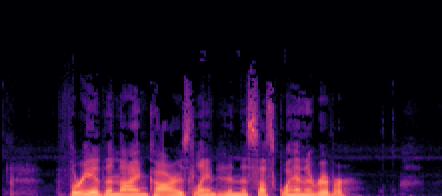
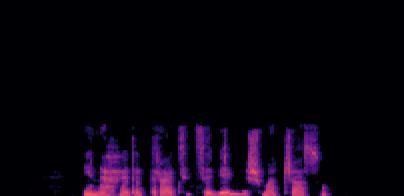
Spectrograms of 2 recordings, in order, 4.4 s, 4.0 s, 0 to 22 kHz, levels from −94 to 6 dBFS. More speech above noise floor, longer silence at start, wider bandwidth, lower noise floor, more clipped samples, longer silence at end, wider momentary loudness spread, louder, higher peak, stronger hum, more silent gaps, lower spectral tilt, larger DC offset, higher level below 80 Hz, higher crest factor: second, 44 dB vs over 54 dB; second, 0.7 s vs 0.85 s; first, 11.5 kHz vs 8.2 kHz; second, -59 dBFS vs under -90 dBFS; neither; first, 0.95 s vs 0.75 s; about the same, 5 LU vs 7 LU; first, -16 LUFS vs -37 LUFS; first, -2 dBFS vs -20 dBFS; neither; neither; first, -6.5 dB/octave vs -4 dB/octave; neither; first, -62 dBFS vs -82 dBFS; about the same, 16 dB vs 18 dB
